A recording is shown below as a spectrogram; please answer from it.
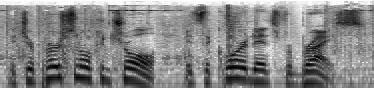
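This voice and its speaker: An actor playing a wry, exasperated agency director in an audio drama, with a casual way of talking. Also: male voice, a little high, lively intonation, a little fast, a little mellow, a little hiss or hum, natural voice. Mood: alarmed.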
